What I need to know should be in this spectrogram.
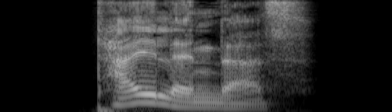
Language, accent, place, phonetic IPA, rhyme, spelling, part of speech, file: German, Germany, Berlin, [ˈtaɪ̯ˌlɛndɐs], -aɪ̯lɛndɐs, Thailänders, noun, De-Thailänders.ogg
- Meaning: genitive singular of Thailänder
